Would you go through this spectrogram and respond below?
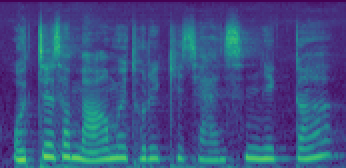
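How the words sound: It is said in a soft, gentle tone. The listener may open their heart. The speaker calls it right. "이렇게 부드럽게 얘기하면 부드러운 억양이면"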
